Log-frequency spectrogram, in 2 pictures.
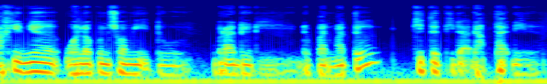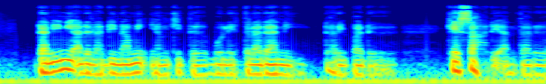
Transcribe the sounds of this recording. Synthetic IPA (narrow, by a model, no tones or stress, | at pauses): axɪrɲawʔalawpʊnsuamiḭt̪u | bəɾadədidəpanmat̪ə | kit̪ət̪ida̰ʔdap̚t̪at̪̚diə | d̥aninĩadalahdinamɪk̚jaŋkit̪əbolɛht̪əladani | d̥aɾipadə̰ | kesahdḭa̰nt̪aɾə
